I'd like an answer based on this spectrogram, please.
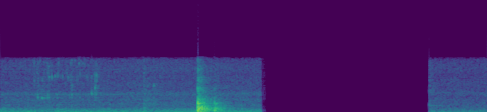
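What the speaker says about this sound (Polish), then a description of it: "I teraz dodam resztę wody." Water poured into pudding while making strawberry cream gives a soft trickle that builds to a short splash, then the sound cuts out briefly before faint kitchen noise returns.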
